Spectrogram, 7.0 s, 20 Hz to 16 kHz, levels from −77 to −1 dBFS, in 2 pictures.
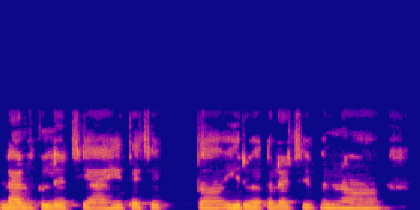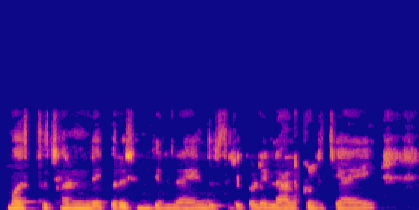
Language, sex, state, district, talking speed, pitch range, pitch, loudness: Marathi, female, Maharashtra, Dhule, 145 wpm, 225-235 Hz, 230 Hz, -19 LUFS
